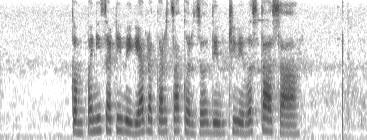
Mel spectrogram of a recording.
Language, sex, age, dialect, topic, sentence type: Marathi, female, 25-30, Southern Konkan, banking, statement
